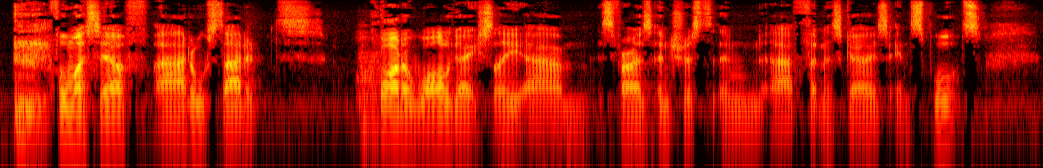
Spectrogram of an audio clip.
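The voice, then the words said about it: New Zealand accent. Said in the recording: “Just once again from New Zealand, so I do apologise for my accent.”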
